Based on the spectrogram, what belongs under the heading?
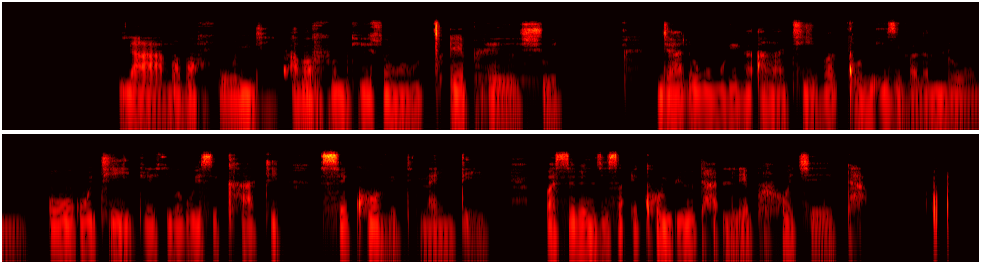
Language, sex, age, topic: North Ndebele, male, 18-24, education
